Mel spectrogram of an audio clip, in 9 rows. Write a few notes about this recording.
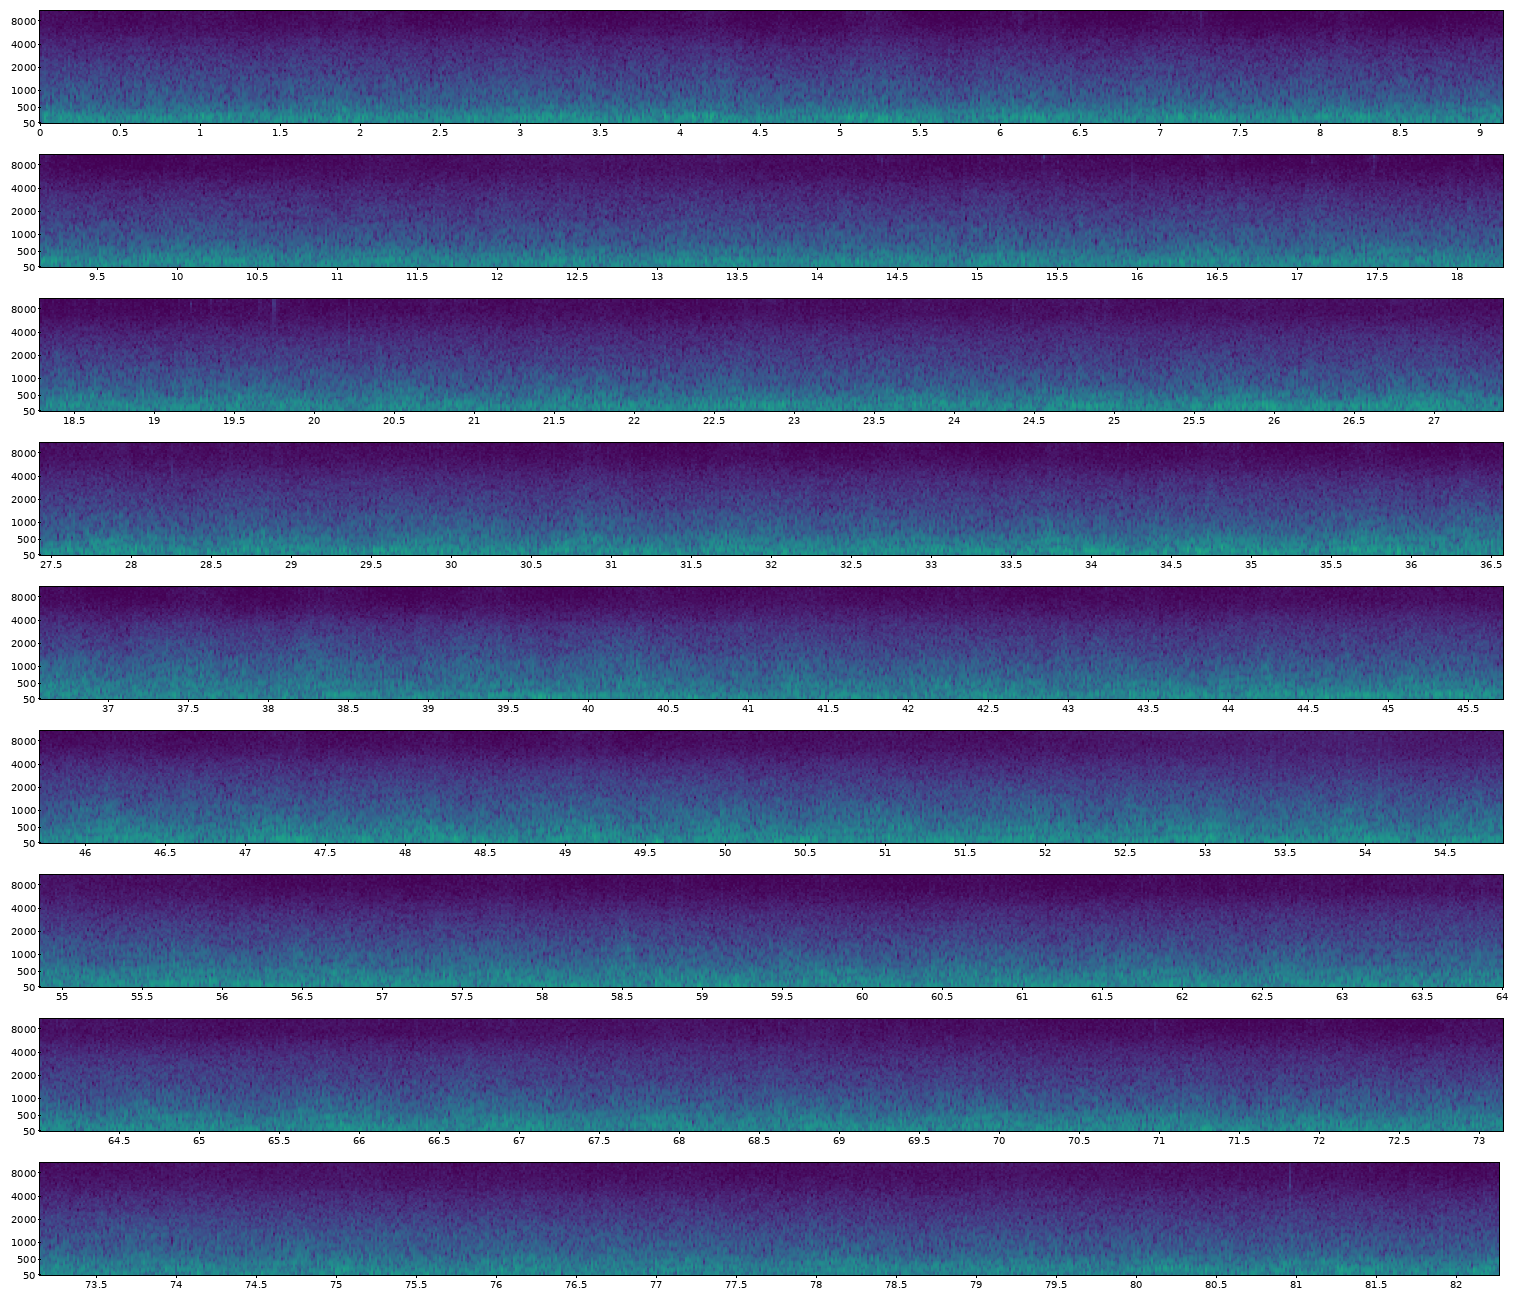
Wind, Wind Turbines, forest, Zoom H2n MS+XY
